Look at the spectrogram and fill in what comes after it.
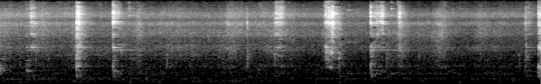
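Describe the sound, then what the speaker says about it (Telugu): A spoon clinks against a pan in irregular sharp scrapes and taps as a spoonful of chili powder is mixed into a vegetable curry, over a faint background sizzle and with no talking. "ఇదిగోండి ఒక స్పూన్ కారం వేస్తున్నాను ఒక స్పూన్ సరిపోతుందండి ఇప్పుడు బాగా కలిపేయాలి"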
